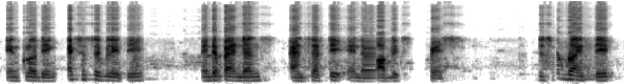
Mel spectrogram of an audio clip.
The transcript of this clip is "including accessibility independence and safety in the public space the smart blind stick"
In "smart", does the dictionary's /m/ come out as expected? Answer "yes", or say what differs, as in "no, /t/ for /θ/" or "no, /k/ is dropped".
no, /m/ is dropped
